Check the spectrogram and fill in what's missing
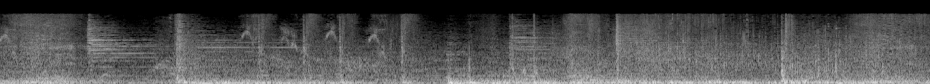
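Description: Confringo explosive spells blast in Hogwarts Legacy, a dense series of heavy booms and thuds layered over loud, continuous battle noise, with sharp impacts landing every second or so.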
